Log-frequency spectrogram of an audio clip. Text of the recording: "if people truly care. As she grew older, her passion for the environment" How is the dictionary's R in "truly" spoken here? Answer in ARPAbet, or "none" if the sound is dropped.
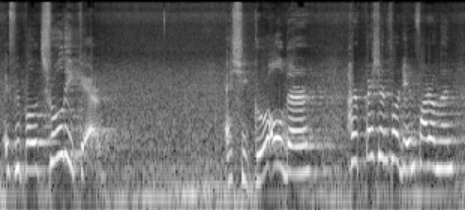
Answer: R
